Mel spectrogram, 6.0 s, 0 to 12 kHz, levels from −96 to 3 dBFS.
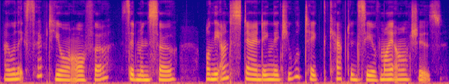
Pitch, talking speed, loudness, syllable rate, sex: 200 Hz, 190 wpm, -17 LUFS, 5.3 syllables/s, female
